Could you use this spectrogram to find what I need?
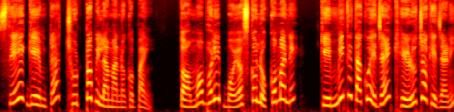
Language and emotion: Odia, disgusted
